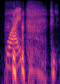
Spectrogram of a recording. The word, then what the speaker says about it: quiet: Look at the way the word is spelled. And say it again. Quiet.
